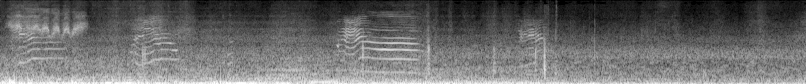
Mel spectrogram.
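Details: Calico stray cat with white paws and companion cats outdoors, a run of four harmonic meows, some short and rising, one drawn-out and level, against rumbling street traffic and faint voices.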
